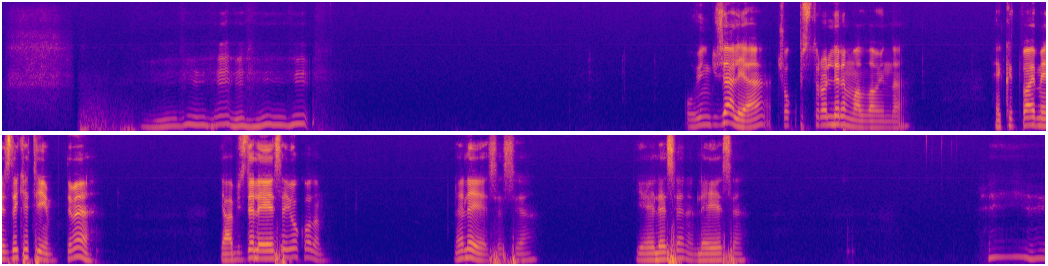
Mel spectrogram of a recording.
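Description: A young man talks casually into a nearby microphone, in short bursts.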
